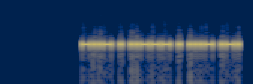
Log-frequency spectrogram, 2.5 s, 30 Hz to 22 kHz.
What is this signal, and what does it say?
Morse code, heard as a keyed tone, about 46 wpm, 700 Hz. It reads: XE2EVR
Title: DXCC-100 Call Signs - 6 Characters - 45wpm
